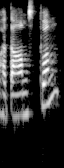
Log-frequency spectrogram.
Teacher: ಹತಾಂ ಅಲ್ಲಿ ನೋಡಿ ಅನುಸ್ವಾರ ಇದೆ, ತಾ ಆದ್ಮೇಲೆ ಮ ಹೇಳ್ಬೇಕು. ಹತಾಂಸ್ತ್ವಂ, ಹತಾನ್ ತ್ವಂ ಅಂತ ಬರುತ್ತೆ ಅದು.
